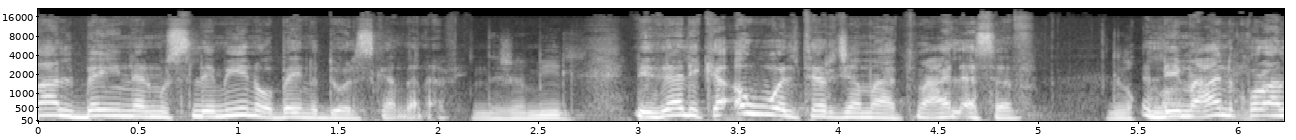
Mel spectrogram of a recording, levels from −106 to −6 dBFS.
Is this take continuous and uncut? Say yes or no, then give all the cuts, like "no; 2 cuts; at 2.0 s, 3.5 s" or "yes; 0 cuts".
yes; 0 cuts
